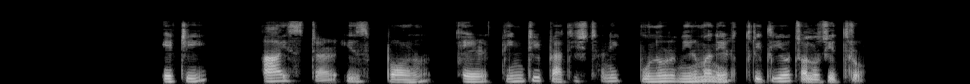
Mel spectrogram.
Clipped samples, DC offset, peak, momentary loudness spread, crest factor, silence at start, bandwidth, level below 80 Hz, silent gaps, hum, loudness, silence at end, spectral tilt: under 0.1%; under 0.1%; -2 dBFS; 8 LU; 20 dB; 1.65 s; 8.2 kHz; -58 dBFS; 2.09-2.60 s, 3.72-3.87 s, 4.35-4.56 s, 4.94-5.01 s, 6.24-6.39 s, 7.41-7.46 s; none; -22 LUFS; 1.05 s; -5 dB/octave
